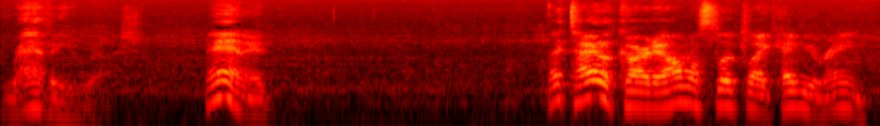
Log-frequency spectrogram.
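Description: Animated young man hosting a game playthrough. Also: mid-range voice, a little slow, slight background noise. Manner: rambling, animated, trailing off with fillers. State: tired. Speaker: let's play host. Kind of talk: casual gameplay commentary.

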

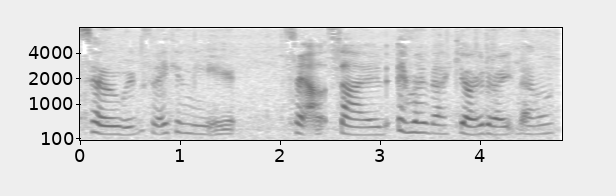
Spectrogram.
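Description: A woman's voice: fairly high pitch, fairly even intonation, takes it slowly, creaky, noisy background. A young woman vlogging in a casual, gushing, emotional way. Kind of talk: casual vlog talk.

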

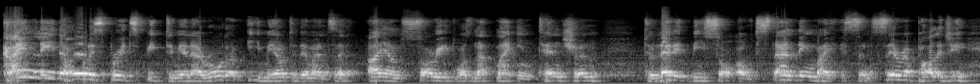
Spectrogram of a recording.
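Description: High, animated, gravelly male preacher. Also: moderate pace, a little hiss or hum. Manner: emphatic, swings between hushed asides and shouted declarations. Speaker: minister. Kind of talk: preaching a personal testimony. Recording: roomy echo.

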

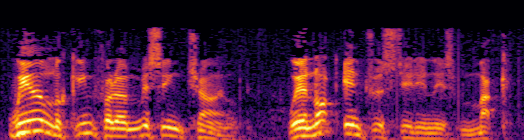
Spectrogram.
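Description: Inspector Frost, wry British detective, lively intonation. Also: male voice, a little high, moderate pace. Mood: wry, dismissive. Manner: sardonic, offhand, muttering. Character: wry, slovenly, cynical middle-aged male police inspector. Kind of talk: 1970s British radio drama acting. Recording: slightly noisy 1970s radio recording.

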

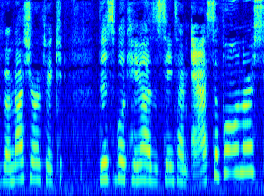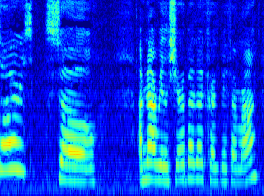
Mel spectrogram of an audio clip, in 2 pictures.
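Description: A young woman casually reviewing a book on camera, rambling and chatty, a little out of breath. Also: sits high. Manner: rambling, chatty, filler-heavy. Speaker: book vlogger. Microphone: phone or webcam.

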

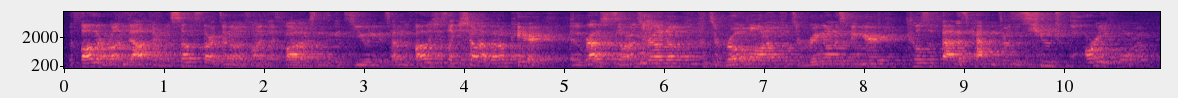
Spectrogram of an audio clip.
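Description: A man's voice: fairly high pitch, fast, few pauses, crowd noise. A young man giving a casual, chatty sermon, telling stories with frequent ums and likes. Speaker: preacher. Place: church sanctuary. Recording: echoey church hall from far off.

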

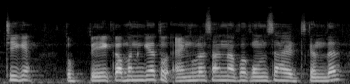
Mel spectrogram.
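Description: A man teaching shorthand in a classroom-style lecture, repeating each point and checking in often, and reading English rule text out slowly. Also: high voice, fairly even intonation, vocal fry.

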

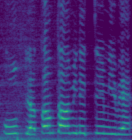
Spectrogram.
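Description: Very high, bright anxious Minecraft role-player. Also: female voice, level tone, brisk, faint music behind. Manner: anxious and exclamatory, addresses viewers. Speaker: game video creator playing the lead. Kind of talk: Minecraft role-play narration.

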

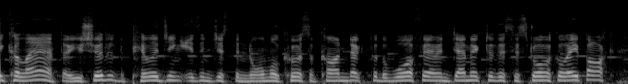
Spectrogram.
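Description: A man who says his r like w, giving sarcastic, exasperated commentary as an opinionated critic who swears. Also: a little high. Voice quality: rhotacism, r sounds like w. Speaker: video essay critic. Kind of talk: opinionated ranting video commentary. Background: music behind the voice.

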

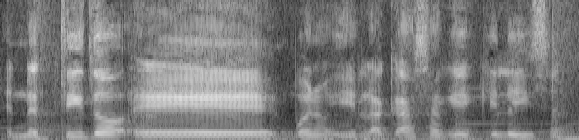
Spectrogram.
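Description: Chilean man, interview host, raised pitch, informal halting questions, handheld mic, television studio. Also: music in the background. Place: television studio with small audience. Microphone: handheld microphone.

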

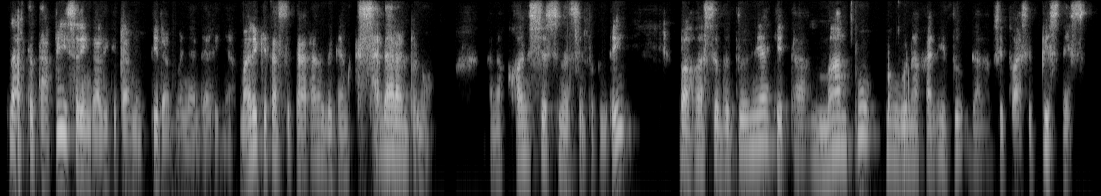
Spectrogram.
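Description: A man giving a lively webinar lecture, acting out facial expressions with casual slang asides. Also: medium pitch, husky, no echo. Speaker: behavioral analyst giving a webinar talk. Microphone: video call. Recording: dull lo-fi video call audio.

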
